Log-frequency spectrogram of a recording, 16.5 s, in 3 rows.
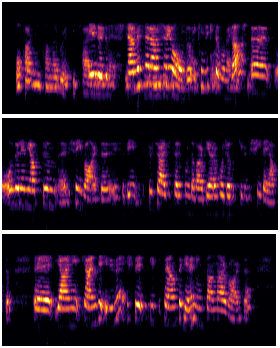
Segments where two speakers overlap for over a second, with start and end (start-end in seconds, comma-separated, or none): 1.7-5.0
